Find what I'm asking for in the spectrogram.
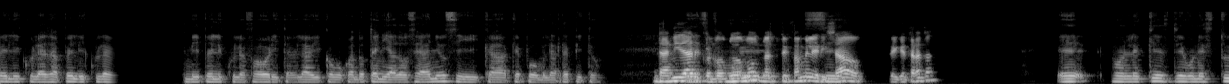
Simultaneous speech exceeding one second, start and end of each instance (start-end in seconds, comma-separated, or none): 6.8-8.6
